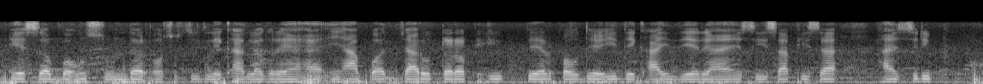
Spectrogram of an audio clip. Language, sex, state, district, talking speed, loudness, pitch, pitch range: Hindi, male, Bihar, Kaimur, 160 wpm, -18 LUFS, 120 Hz, 120-125 Hz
